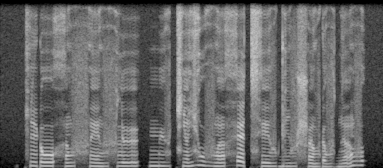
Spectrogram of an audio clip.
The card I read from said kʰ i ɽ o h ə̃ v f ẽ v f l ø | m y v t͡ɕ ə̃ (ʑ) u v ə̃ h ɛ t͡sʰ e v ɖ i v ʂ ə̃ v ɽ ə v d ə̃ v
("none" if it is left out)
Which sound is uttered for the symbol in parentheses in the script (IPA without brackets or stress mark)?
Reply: ʑ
